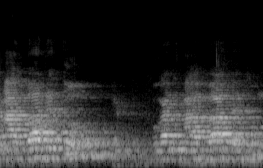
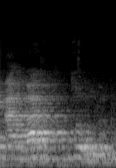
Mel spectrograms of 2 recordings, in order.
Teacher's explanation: Sifat kolkolanya hilang total, masuklah pada sifat huruf yang kedua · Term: idgham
